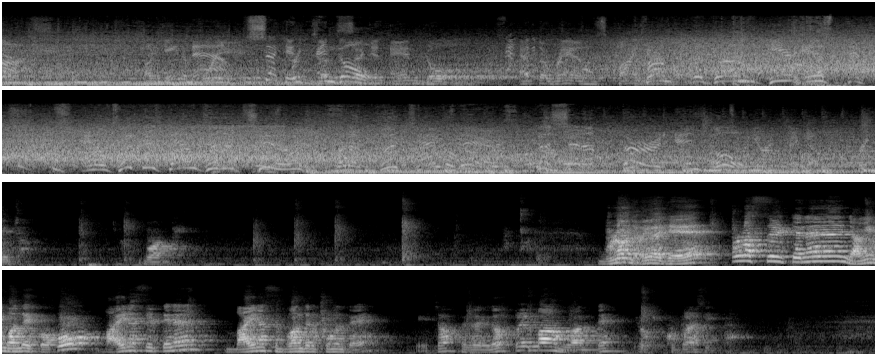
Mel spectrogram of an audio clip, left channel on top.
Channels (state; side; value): different; both; correlation 0.00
